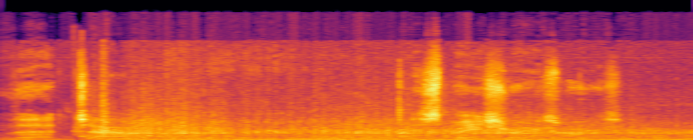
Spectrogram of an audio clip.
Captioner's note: rocket roaring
